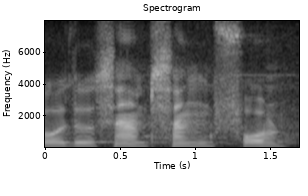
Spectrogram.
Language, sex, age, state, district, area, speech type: Tamil, male, 18-30, Tamil Nadu, Viluppuram, urban, read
